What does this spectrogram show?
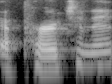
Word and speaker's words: appurtenance: Appurtenance?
